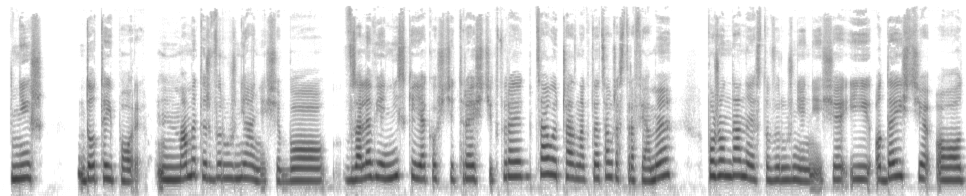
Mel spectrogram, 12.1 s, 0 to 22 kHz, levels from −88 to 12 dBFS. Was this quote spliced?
yes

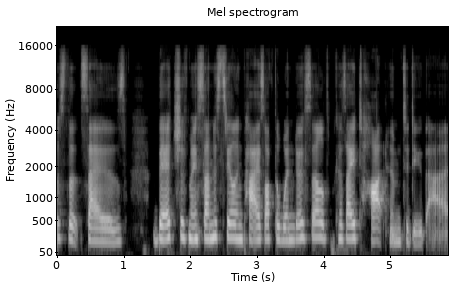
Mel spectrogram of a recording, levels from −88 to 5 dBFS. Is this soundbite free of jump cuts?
yes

